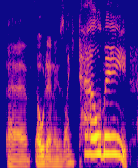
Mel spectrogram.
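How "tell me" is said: very loud, high-pitched, guttural bellow. Retelling Loki lashing out at Odin: imitating Loki's deep guttural outburst. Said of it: "such a deep, powerful, guttural response".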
